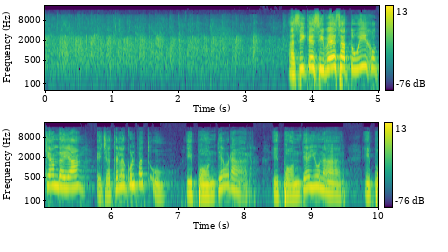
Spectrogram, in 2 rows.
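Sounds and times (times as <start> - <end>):
audience applauding: 0.0 - 3.8
speech: 3.7 - 10.0.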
